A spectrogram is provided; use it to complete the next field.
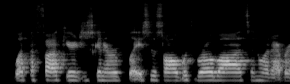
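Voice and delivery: pissed-off, angry, indignant tirade. Retelling how a character confronted the boss: imitating an angry outburst. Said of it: "gets all pissed off and goes to the boss and is like".

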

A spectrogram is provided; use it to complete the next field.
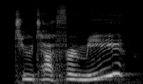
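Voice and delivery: loud, hard shout. Una asks Coccolin if Finn's bread is too tough; he answers, shouting. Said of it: "shouted Coccolin".

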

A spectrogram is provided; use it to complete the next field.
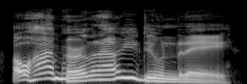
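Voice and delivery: comic put-on country-folk voice, swooping and high-pitched. Greeting another speaker on a call: funny rural voice. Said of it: "when you were doing that funny rural voice".

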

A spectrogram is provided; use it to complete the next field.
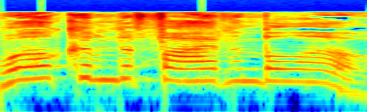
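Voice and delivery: put-on, high-pitched, yelled shouting. Retelling how store staff greeted customers: imitating staff yelling a greeting. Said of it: "everybody behind the counter yelled at me".

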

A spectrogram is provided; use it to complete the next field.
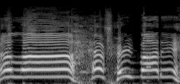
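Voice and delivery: very high, very loud, over-excited host voice. Podcast host, teased about getting excited, greets everybody super excited. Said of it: "getting super excited".

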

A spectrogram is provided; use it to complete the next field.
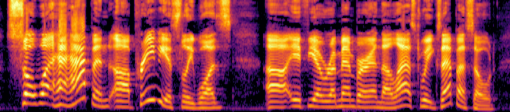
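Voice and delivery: high-pitched mock Canadian accent. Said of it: "the problem with doing a voice".

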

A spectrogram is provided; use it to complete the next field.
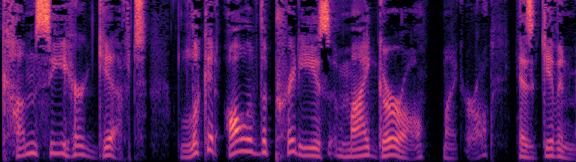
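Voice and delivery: acted, slightly off-kilter, unhinged talk. Retelling a scene where a woman speaks, not sweet: imitating unhinged talk. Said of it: "talking a little bit unhinged and says".

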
